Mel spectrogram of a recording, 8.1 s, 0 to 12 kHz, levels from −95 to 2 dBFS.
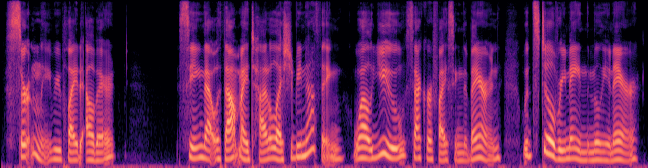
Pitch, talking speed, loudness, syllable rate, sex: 200 Hz, 165 wpm, -19 LUFS, 5.6 syllables/s, female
